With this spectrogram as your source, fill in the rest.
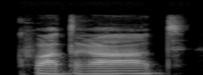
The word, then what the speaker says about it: Quadrat: other words such as quadrat um qu like here so it's basically it sounds like there's a w sound after right like and okay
